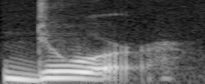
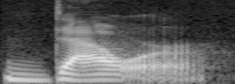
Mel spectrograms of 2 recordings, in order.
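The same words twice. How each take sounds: First: The vowel sounds like the one in tour. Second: The vowel sounds like the one in sour. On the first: The speaker calls it right. "like rhyming with tour" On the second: The speaker calls it wrong. "not dour, rhyming with sour"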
